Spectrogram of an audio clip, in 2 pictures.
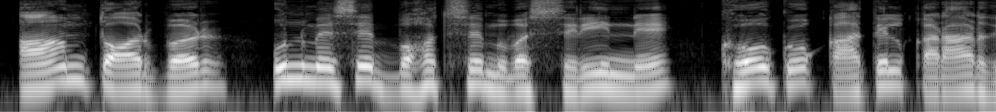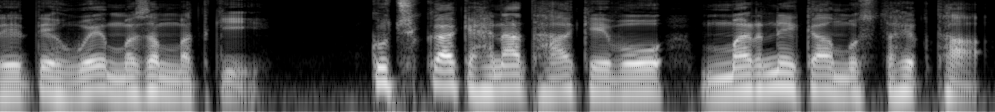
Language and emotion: Urdu, neutral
